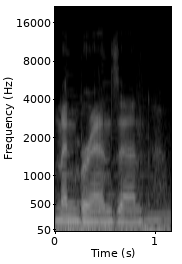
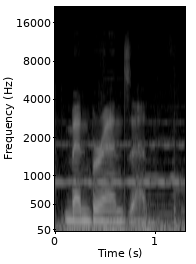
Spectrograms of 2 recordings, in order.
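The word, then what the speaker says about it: Menzoberranzan: So, like, I don't even know if he knows it's called Menbranzan or Benzo Branson.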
